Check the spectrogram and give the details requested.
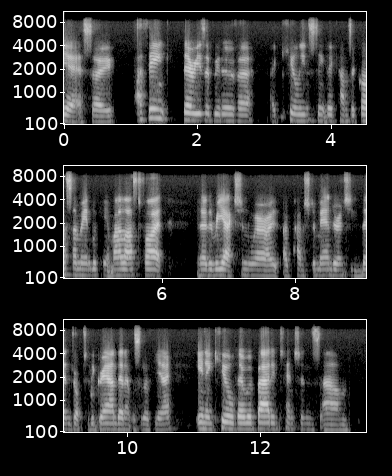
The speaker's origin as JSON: {"language": "English", "country": "Australia", "said": "Everyone knows me now as the Aussie girl"}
